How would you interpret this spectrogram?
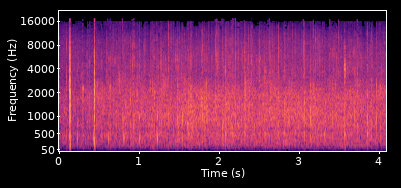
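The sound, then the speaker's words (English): An audience breaks into steady applause for the people who served them during COVID, dense overlapping claps forming a sustained wash for several seconds, with a few sharper individual claps standing out at the start. “And let's just take a time to give everybody a round of applause for all the people that have served us during this time of COVID.”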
